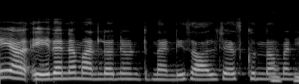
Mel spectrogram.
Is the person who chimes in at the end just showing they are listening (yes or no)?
yes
